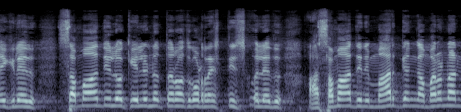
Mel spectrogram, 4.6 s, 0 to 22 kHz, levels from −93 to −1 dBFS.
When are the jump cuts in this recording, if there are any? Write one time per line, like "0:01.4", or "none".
none

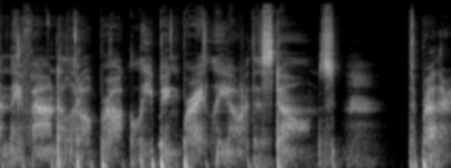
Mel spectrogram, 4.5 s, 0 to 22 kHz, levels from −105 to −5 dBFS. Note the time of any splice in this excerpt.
none

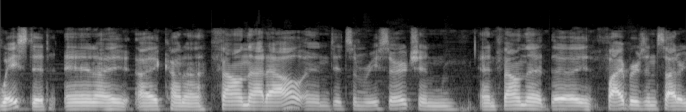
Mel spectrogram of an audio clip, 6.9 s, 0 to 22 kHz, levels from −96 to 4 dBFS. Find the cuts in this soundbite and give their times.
0:02.1
0:05.5

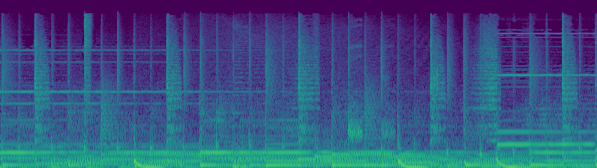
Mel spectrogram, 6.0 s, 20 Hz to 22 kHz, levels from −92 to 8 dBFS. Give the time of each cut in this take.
none

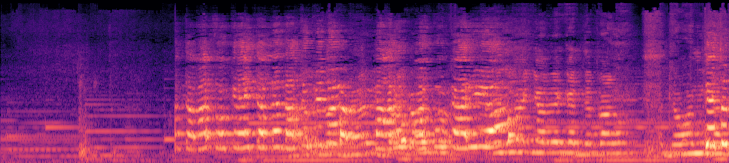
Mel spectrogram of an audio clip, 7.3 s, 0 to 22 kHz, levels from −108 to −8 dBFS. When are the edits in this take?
0:01.8

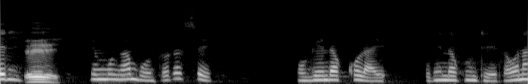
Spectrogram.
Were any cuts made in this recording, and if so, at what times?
none

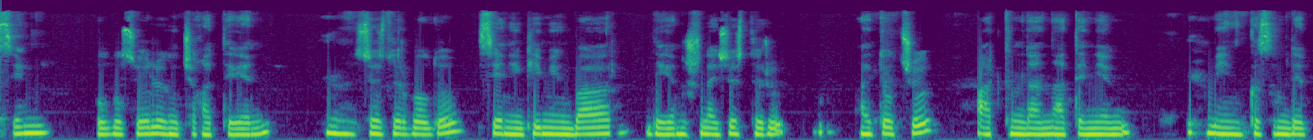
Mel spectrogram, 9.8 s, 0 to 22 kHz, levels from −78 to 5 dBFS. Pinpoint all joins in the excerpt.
0:03.6
0:07.2

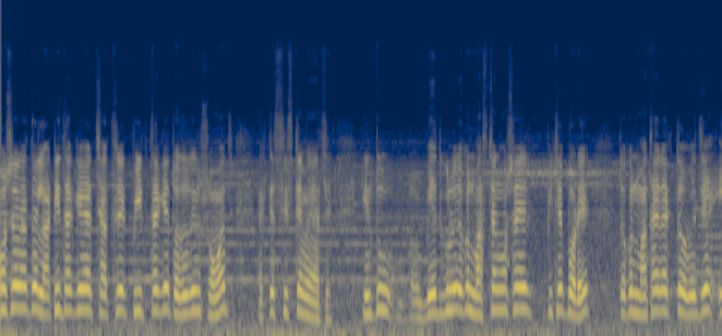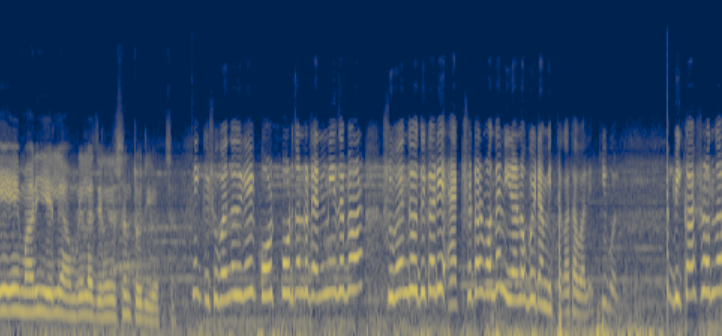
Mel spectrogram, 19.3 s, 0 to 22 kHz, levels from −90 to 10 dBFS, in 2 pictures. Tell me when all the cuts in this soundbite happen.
0:12.3
0:18.6

